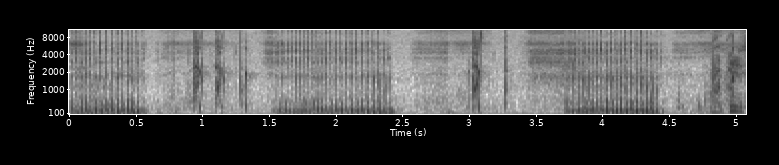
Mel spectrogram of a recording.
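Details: Loud, rattling snores about every two seconds, with odd snorts and trilling noises between breaths, from a deaf English bulldog puppy napping after playing all day in a cow field: snoring with bizarre noises.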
